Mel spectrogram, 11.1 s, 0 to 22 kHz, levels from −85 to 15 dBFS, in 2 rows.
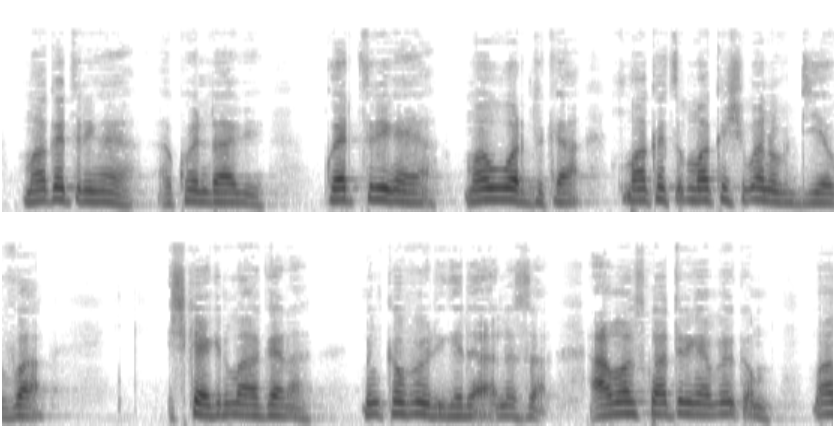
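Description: From start to finish the speech carries the marks of AAC compression, most likely AAC-LC at a low rate; the damage fits something around 32 kbps. Nothing gets through above about 13.1 kHz, so the top end sounds dull and closed in. Because the encoder starves fine spectral detail at that rate, sibilants turn fizzy and smeared, and held sounds pick up a warbling texture that's plainly audible the whole way through.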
